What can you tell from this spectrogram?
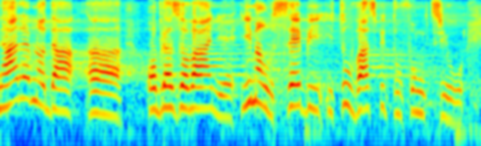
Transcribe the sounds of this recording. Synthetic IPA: naːɾaʋno̞d̪a | obɾazo̞ʋaːɲe̞imausebiʔit̪uːʋaspit̪nufuŋk̚t̪siju

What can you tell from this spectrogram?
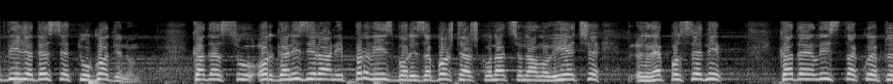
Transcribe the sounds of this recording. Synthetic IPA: d̪ʋieiʎad̪ed̪ese̞ːt̪uɡo̞d̪inṵ | kad̪asuʔoɾɡaniziːɾaːnipr̩ʋiizbo̞ɾizabo̞ʃɲat͡ʃko̞nat̪sio̞naːlˠno̞ʋjeːt͡ɕe̞ | nepo̞sɾe̞d̪ni | kad̪aːje̞list̪ako̞jepɾe

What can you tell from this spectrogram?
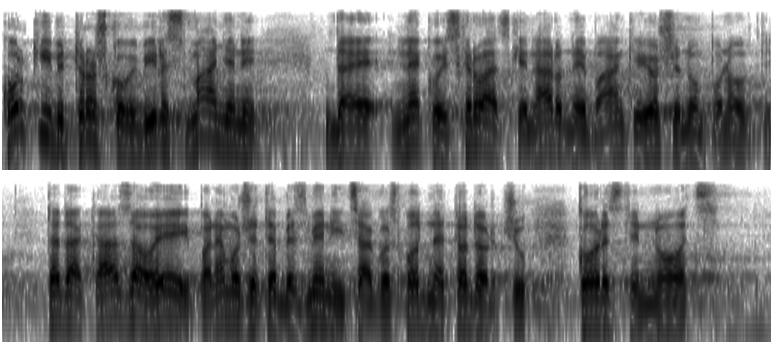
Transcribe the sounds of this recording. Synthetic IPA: ko̞lkiːbit̪ɾo̞ʃko̞ʋibiːlismaːɲe̞ni | d̪ajene̞ko̞iz̥xr̩ʋaːt̪skenaːɾo̞d̪ne̞baːŋke̞jo̞ʃje̞d̪noːmpo̞no̞ʋit̪i | t̪ad̪aːkaːzaoejpane̞mo̞ʒet̪ebe̞zmjeniːt̪saɡo̞spo̞d̪inet̪o̞d̪oɾt͡ʃuko̞ɾist̪inoːʋat̪s

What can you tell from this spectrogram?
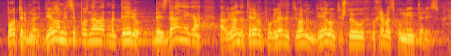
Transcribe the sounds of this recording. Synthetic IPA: po̞t̪ɾe̞bno̰je̞̰d̪je̞lo̞mit̪sepo̞znaːʋat̪mat̪e̞ːɾijube̞zd̪aʎɲe̞ɡaa̰lio̞nd̪at̪ɾe̞bapo̞ɡle̞d̪at̪io̞nomd̪jeluʃt̪o̞jeuuxr̩ʋat̪sko̞mint̪e̞̰ɾḛsu̥

